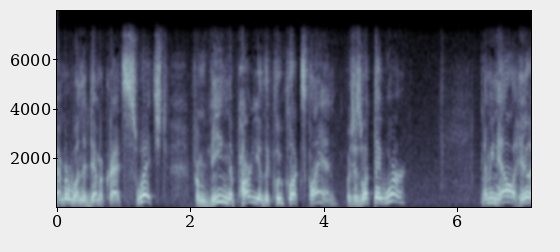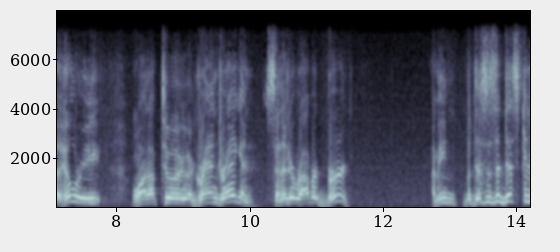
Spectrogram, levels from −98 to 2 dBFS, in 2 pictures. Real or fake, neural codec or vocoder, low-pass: real; none; 7.2 kHz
